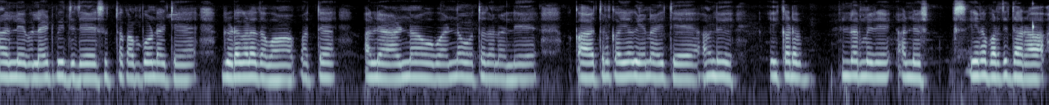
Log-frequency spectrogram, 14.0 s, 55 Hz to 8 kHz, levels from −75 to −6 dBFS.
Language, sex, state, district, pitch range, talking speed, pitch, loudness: Kannada, male, Karnataka, Bellary, 195-210 Hz, 105 wpm, 205 Hz, -23 LUFS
